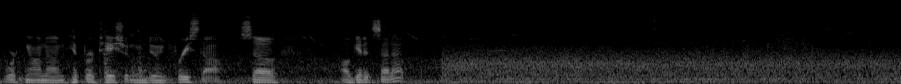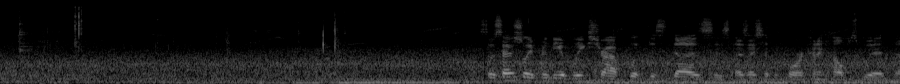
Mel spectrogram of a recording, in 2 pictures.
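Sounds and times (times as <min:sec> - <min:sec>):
bird chirps: 0:04.0 - 0:17.7
small sharp clicks: 0:09.2 - 0:12.6.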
